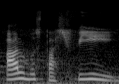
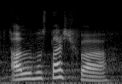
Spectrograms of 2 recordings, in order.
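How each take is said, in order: First: The word ends with an 'i' vowel. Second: The word ends with an 'a' vowel. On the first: The speaker calls it wrong. "tapi malah diucap" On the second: The speaker calls it right.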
